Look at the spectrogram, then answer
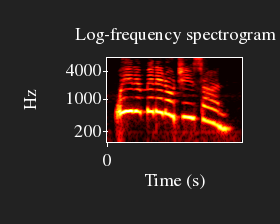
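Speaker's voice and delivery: tiny, very high little voice, shouting. Narrator reading the story, a voice from the peach stops the old man: tiny shouting voice. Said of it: "a tiny voice shouted".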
